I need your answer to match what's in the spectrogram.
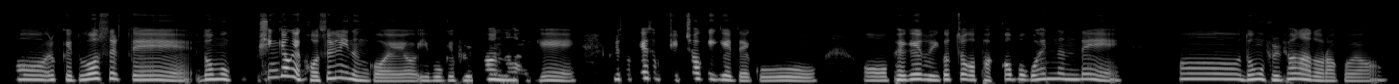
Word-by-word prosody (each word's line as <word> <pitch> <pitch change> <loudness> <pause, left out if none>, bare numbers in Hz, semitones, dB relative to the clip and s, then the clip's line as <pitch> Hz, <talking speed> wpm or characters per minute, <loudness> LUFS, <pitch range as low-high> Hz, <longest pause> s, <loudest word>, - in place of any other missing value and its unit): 어 220 -2 +1
이렇게 210 -1 0
누웠을 255 +4 +3
때 205 -4 +1
너무 235 -1 +3 0.3
신경에 340 - +4
거슬리는 220 - +1
거예요 160 0 -2
이 175 - -3
목에 175 +1 -3
불편한 205 +5 +1 0.3
게. 180 -2 -2 0.3
그래서 235 -1 -6
계속 280 -5 0
뒤척이게 215 0 0
되고 170 -1 -2 0.4
어 180 -1 -1
베개도 215 +3 +4
이것저것 225 +2 +1
바꿔 195 +4 -3
보고 220 0 0
했는데 235 -6 0 0.6
어 250 -1 -1
너무 235 +3 +3
불편하더라고요. 190 -5 -1
210 Hz, 270 characters per minute, -28 LUFS, 180-240 Hz, 0.6 s, 신경에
